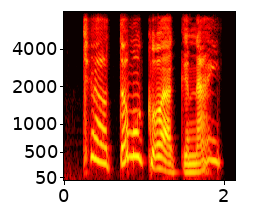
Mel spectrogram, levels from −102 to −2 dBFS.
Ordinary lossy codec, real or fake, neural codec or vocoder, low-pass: Opus, 32 kbps; real; none; 7.2 kHz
